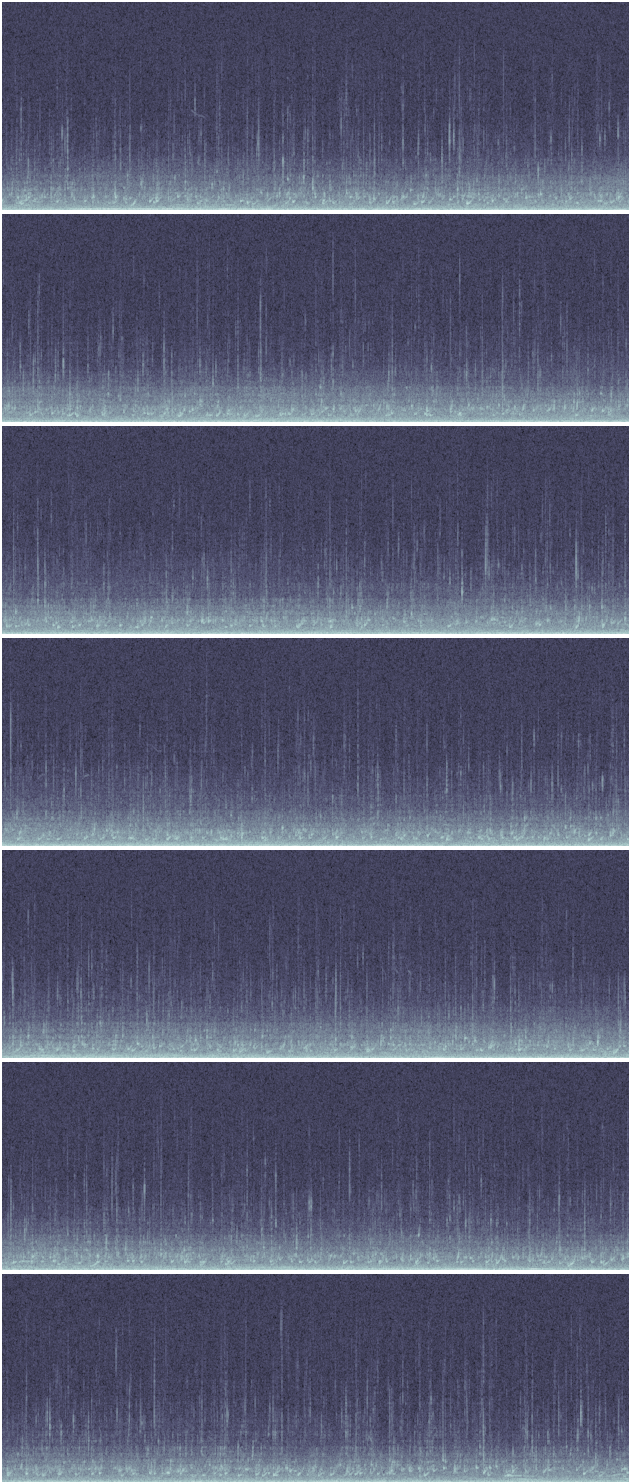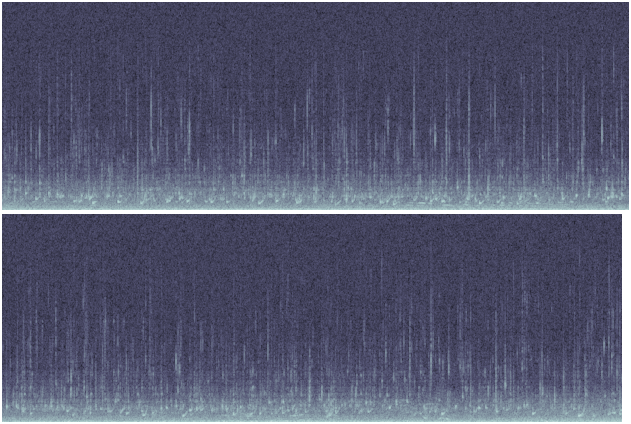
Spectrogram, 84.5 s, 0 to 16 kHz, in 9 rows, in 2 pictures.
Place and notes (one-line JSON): {"title": "berlin: landwehrkanal - the city, the country & me: landwehrkanal", "date": "2013-01-28 16:37:00", "description": "melt water runs down into landwehrkanal\nthe city, the country & me: january 28, 2013", "latitude": "52.49", "longitude": "13.44", "timezone": "Europe/Berlin"}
